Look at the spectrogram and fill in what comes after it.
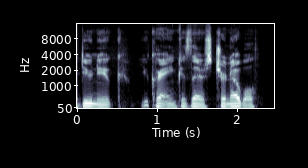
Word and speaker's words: Chernobyl: I know a lady from that area, and she was laughing when I said Chernobyl. She said, it's Chernobyl.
